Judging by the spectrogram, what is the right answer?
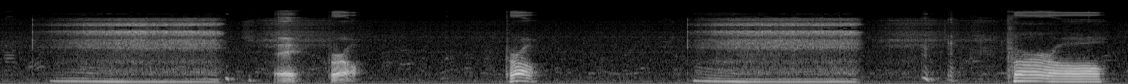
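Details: Dog snoring while apparently awake: loud, drawn-out snoring sounds separated by short snorts and sniffs.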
